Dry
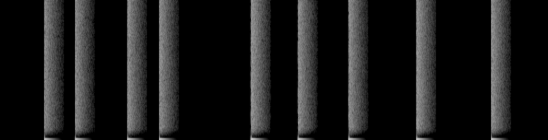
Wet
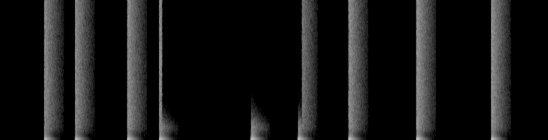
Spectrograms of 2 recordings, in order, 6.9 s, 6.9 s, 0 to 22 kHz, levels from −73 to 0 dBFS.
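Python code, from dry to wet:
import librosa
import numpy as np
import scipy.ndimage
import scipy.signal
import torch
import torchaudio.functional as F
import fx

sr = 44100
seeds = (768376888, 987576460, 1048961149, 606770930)

y = fx.cycle_switch(x, sr, every=2, mode='inverted')
y = fx.lowpass(y, sr, hz=2300.0, slope=24, at=(2.02, 3.78))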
